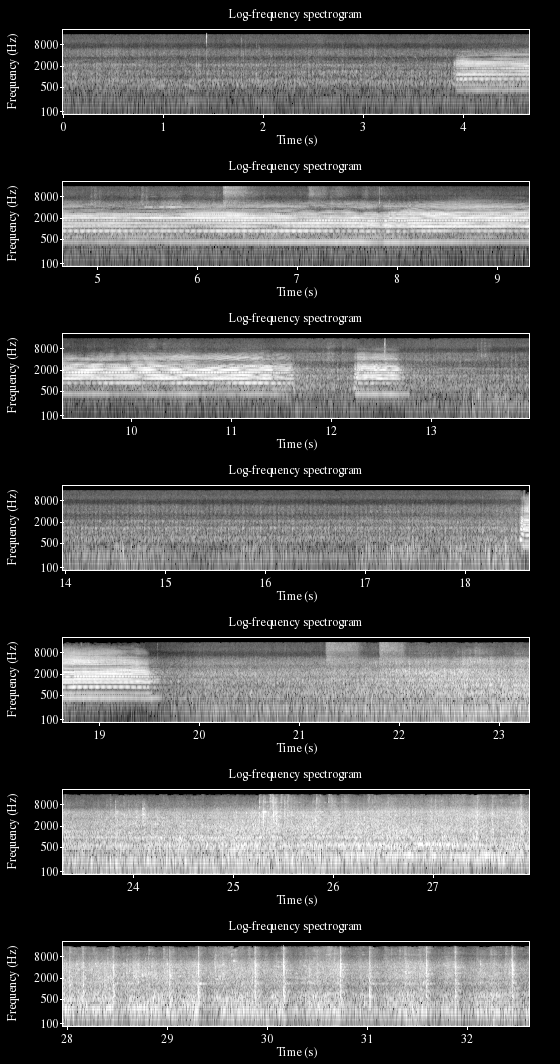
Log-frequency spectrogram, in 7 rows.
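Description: Electroputere 060-DA (LDE2100) diesel-electric locomotive sounding its horn: one long blast of about eight seconds, a short blast, then another about a second long. After that the rumble of its diesel engine and the freight wagons' wheels grows steadily louder as the train draws near.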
